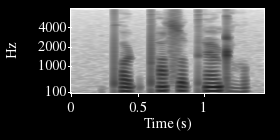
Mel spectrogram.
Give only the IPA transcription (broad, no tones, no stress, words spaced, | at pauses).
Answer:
pʰɔʈ pʰə̃sˤy pʰœ̃ʈɔ̤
